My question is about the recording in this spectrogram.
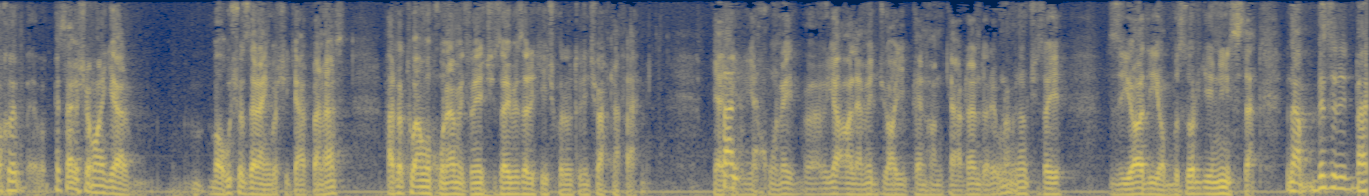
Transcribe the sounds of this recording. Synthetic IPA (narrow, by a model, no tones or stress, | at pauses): ɒːxepʰe̞sæɾeʃomɒːæɟæɾ | bɒːhuːʃozeɾæŋɡboːʃicʰæɾfænhæst̪̚ | hæt̪ʰːɒːt̪ʰuhæmunxuːnæmit̪ʰunejet͡ʃʰiːzɒːjibe̞zɒːɾicʰeiːt͡ʃʰkod̪umt̪ʰoiːt͡ʃʰvæ̰xt̪næ̰fæ̰hmiːd̪̥ | jænijexuːneijeʔɒːlæmed͡ʒɒːjipʰe̞nhɒːncʰæ̰ɾd̪ænd̪ɒːɾeunhæ̰minɔmt͡ʃʰiːz̥ɒːje | zijɒːd̪iːjɒːbozoɾɟiːniːst̪æ̰nd̪ | næbe̞zɒɾiːd̪̚bæ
